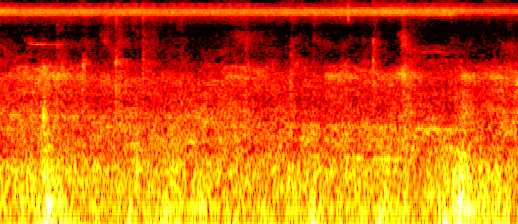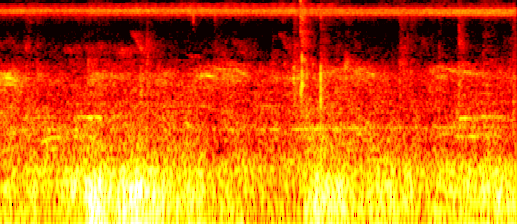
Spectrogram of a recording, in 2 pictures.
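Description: Faint crow caws now and then over a steady high-pitched drone, with a low rumble about six seconds in.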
